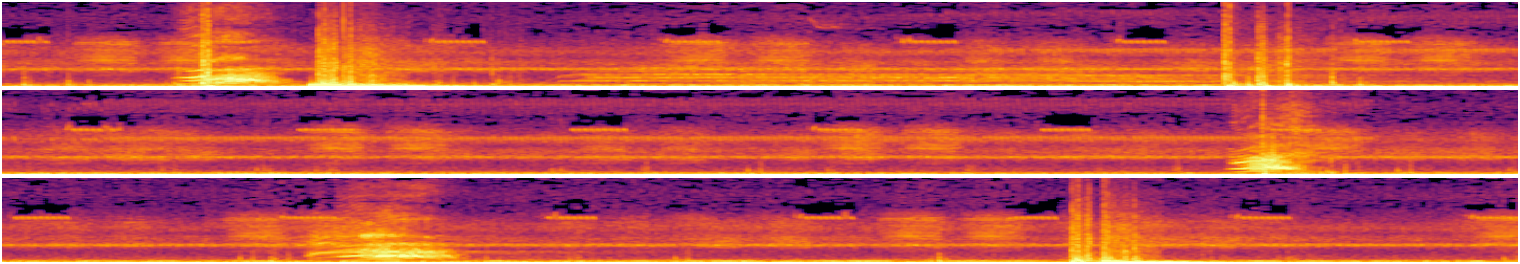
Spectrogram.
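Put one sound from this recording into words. A body slams heavily onto the ground with a deep thud.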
